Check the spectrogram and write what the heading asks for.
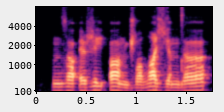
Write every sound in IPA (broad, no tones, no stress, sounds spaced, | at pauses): n z ɒ ʔ ɛ ʐ i ʔ ɒ n d͡ʒ ɒ ðˤ ɛ ʑ ʌ n d ʌ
